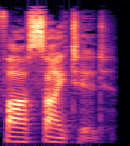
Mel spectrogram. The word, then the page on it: far sighted: British English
